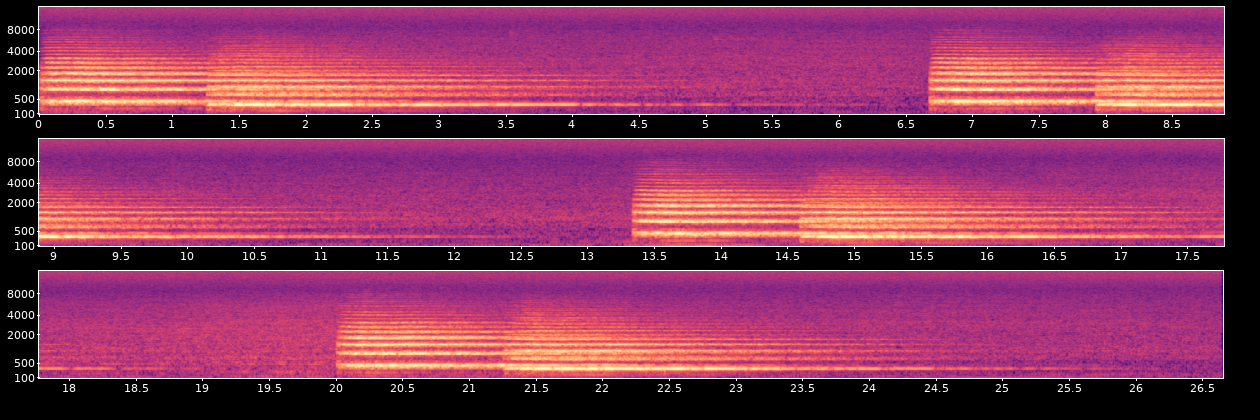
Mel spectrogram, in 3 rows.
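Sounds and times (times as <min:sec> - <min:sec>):
trap synth melody loop in A minor: 0:00.0 - 0:04.0, 0:06.7 - 0:10.6, 0:13.4 - 0:17.3, 0:20.0 - 0:24.2.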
